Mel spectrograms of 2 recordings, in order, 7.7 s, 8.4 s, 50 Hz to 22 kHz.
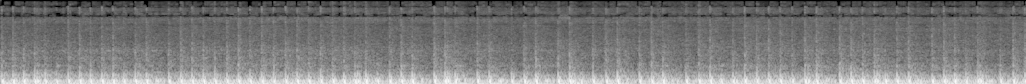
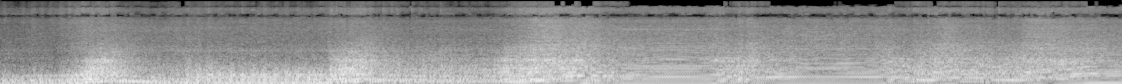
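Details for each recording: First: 500cc single-cylinder mini bike with new full stainless exhaust and high-flow muffler, baffle refitted after it vibrated loose: quick steady idle, loud low exhaust pulses, no rattle or buzz; exhaust sounds much better. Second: 500cc mini bike engine after carburetor tuning and new full stainless exhaust with high-flow muffler blips up and drifts back slowly, never fully revving out; rev hang, owner suspects it is still running lean.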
